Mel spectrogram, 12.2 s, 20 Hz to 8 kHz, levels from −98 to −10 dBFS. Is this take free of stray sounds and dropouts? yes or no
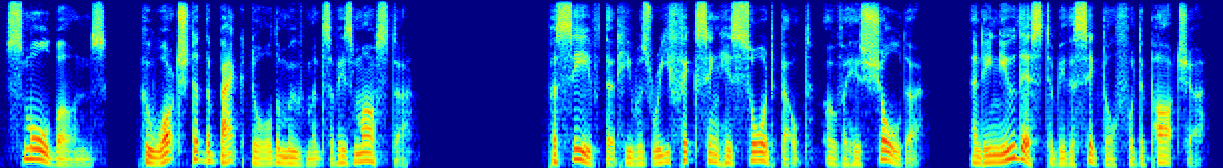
yes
